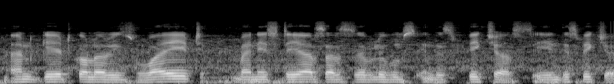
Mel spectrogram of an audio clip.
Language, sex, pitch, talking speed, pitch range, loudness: English, male, 115 Hz, 155 wpm, 110-120 Hz, -15 LUFS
